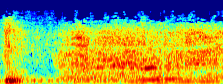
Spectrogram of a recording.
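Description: A car pulls away hard, its tires squealing loudly over a steady engine roar that rises in pitch as it accelerates, continuous for a few seconds with no talking.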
